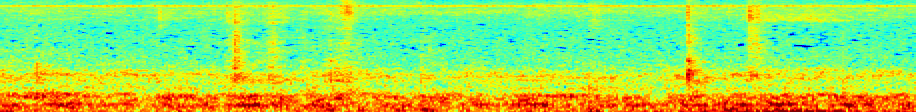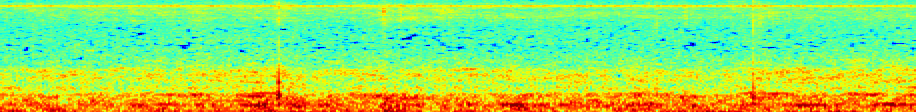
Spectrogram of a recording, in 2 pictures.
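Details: Honey bee colony droning inside a hive after morning treatment for Varroa destructor mites; the low buzzing swells slightly midway and is broken by scattered faint clicks and taps.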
